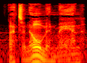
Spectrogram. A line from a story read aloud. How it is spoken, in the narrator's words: he whispered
